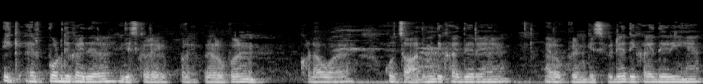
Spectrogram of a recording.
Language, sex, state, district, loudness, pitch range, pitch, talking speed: Hindi, male, Rajasthan, Jaipur, -17 LUFS, 110-125 Hz, 120 Hz, 220 wpm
